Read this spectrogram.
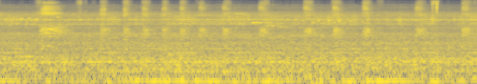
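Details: A squirrel perched on top of a tree branch gives sharp, raspy chucks repeated about twice a second over a low rumble.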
